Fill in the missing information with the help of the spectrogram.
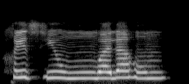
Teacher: زا باریک لائٹ ہے، سختی سے ادا کریں گے. تنوین کی آواز جو ہے واو میں مکس اپ ہوگی، یہاں پہ ادغام ہو رہا ہے، ادغام مع الغنہ.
